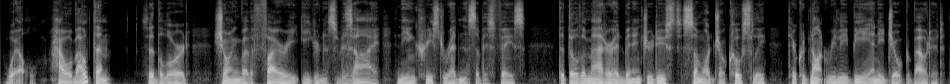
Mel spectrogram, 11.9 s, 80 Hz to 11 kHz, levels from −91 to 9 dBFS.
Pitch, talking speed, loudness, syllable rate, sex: 85 Hz, 195 wpm, -20 LUFS, 6.1 syllables/s, male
